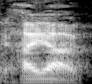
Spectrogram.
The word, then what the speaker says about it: HAYAG: Today we're delighted to have our guest Hema Lakkaraju, who is the founder of HAYAG Corp. Did I pronounce it right? HAYAG, correct?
